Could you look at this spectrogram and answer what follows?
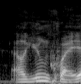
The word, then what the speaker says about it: El Yunque: How do you say it? Am I saying it right? El Yunque? El Yunque, yeah. The bioluminescent bay is you take a kayak, and it's also a guided tour.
